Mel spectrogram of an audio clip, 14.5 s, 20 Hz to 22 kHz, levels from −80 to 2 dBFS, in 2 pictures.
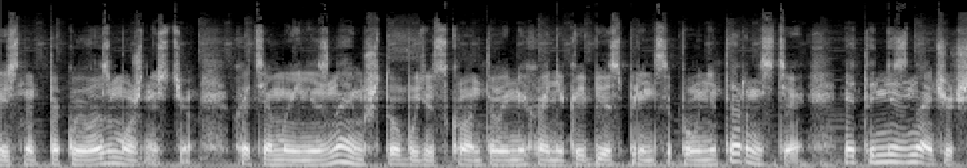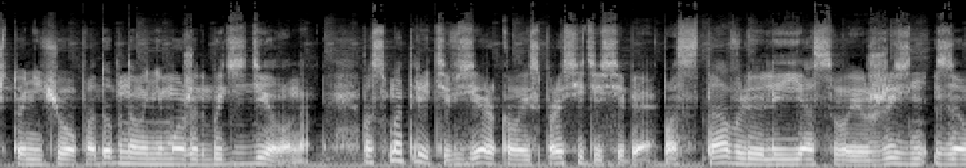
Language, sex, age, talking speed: Russian, male, 20-39, 155 wpm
